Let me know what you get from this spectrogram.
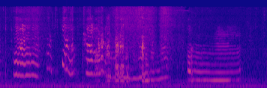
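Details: Pet female otter kept indoors, calling out of eagerness for jerky: a run of whiny, wavering harmonic squeals that rise and fall, several in quick succession, then one steady drawn-out whine near the end, over a low steady background hum.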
